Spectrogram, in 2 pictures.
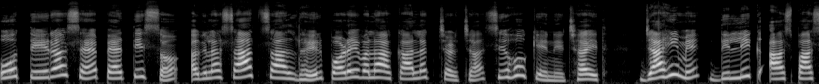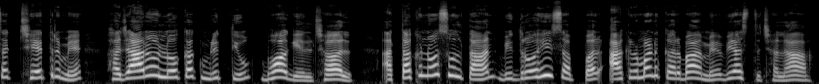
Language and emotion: Maithili, neutral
